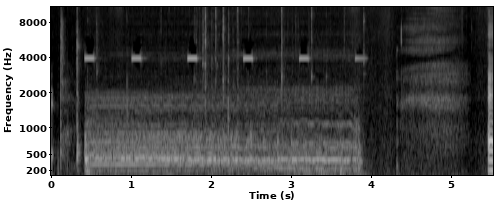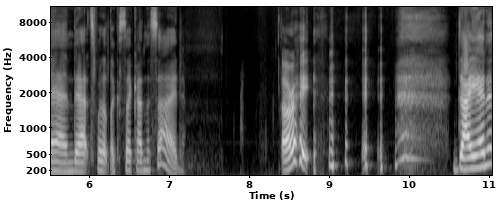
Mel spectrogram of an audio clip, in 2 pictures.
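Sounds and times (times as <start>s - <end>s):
press motor running: 0.4s - 4.0s.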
